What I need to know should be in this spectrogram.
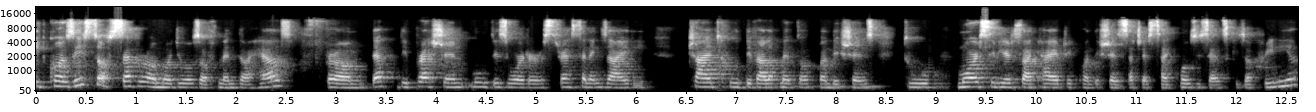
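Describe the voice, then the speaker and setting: This woman talks at a moderate pace with a somewhat breathy voice. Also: medium pitch for a woman, ordinary pitch variation. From Hungary, Budapest. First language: Hungarian. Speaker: developmental psychologist. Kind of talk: interview, career talk.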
